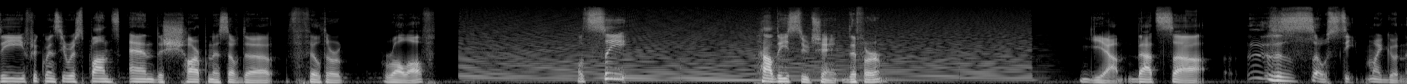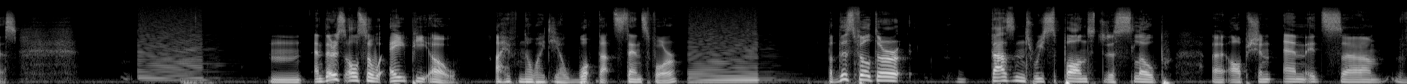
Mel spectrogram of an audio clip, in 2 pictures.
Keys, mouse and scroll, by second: 5.1 click, 6.8 click, 8.1 click, 9.6 click, 16.4 click, 19.1 click, 23.2 click, 23.9 click, 26.7-28.1 drag.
